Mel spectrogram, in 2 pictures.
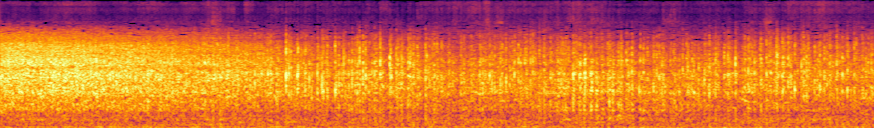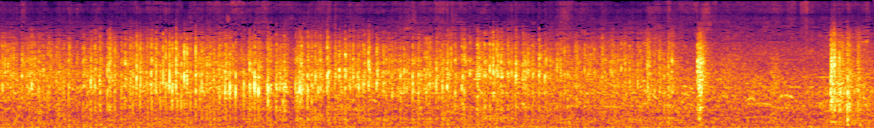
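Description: A dense fireworks display: a continuous rumble and crackle of many overlapping bursts, with a few sharper bangs near the end.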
